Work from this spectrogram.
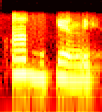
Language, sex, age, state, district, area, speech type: Telugu, female, 18-30, Andhra Pradesh, Anakapalli, urban, conversation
